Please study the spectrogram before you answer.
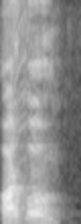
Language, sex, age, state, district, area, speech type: Nepali, male, 60+, West Bengal, Kalimpong, rural, read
